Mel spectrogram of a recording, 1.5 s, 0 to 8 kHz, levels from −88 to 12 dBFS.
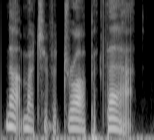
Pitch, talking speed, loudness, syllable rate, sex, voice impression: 170 Hz, 270 wpm, -21 LUFS, 5.4 syllables/s, female, feminine, adult-like, slightly fluent, calm, elegant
